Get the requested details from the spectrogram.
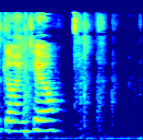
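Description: A young girl sings a short high note.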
